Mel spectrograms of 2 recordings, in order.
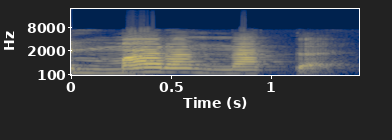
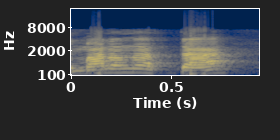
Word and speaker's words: Maranata: evangélicos ou protestantes se Maranatha como dizemos nós católicos não são duas pronúncias diferentes nós católicos falamos com a tônica na última sílaba os protestantes com a tônica na penúltima sílaba não importa o significado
